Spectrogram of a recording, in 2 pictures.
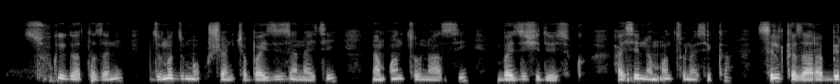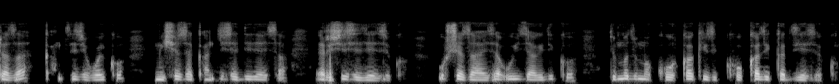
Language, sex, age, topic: Gamo, male, 25-35, government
